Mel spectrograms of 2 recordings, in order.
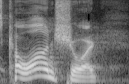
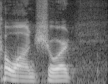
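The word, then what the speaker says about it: Kawann Short: It's Kawan Short. But it turns out it's not Kawan Short. It is Kawan Short.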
